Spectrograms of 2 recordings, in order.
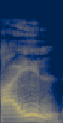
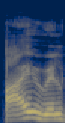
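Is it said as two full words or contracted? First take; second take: contracted; full. First: It is squeezed into one short contracted syllable. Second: It is said as two full separate words. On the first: "मैं इसको contract कर देता हूं" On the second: "I will की जगह पे"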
